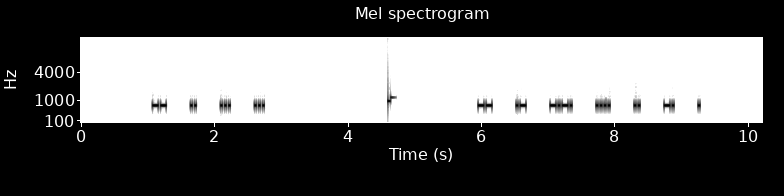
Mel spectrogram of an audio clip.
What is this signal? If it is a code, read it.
Morse code, heard as a keyed tone, about 40 wpm, spaced as for 19 wpm, 700 Hz. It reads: MISS MACHINE
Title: 4x Character Spacing - Top 500 Words - 40wpm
